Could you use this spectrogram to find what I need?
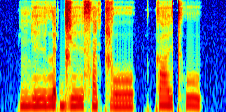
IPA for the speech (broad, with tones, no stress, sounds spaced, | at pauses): ɲ e˦ ɪ̯ l ɛ˦ ʔ d͡ʑ e˦ ɪ̯ s ã˦˨ t͡ɕ o˨ | k a˦ ɪ̯ tʰ u˦˨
